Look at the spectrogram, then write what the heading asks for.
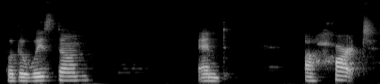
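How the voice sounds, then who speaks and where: A woman leads a spoken prayer over a video call, earnest and reverent. Her voice sits very low. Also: level tone, very slow. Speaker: prayer leader.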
